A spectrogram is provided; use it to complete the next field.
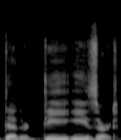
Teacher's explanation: The emphasis is entirely on the first part.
